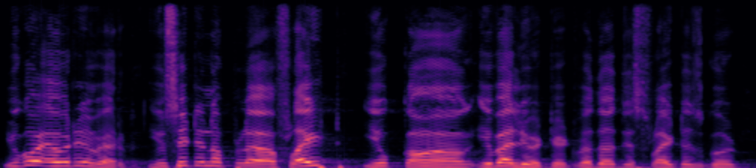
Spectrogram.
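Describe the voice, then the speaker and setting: A man speaks to a gathered audience in a fairly high voice. He stops and restarts often, breaking off words mid-thought. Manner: halting, with restarts and cut-off words. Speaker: speaker at a training meet. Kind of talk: informal talk to an audience.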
